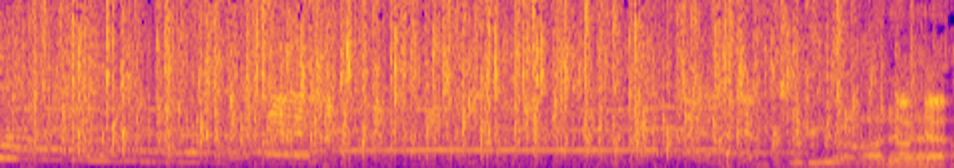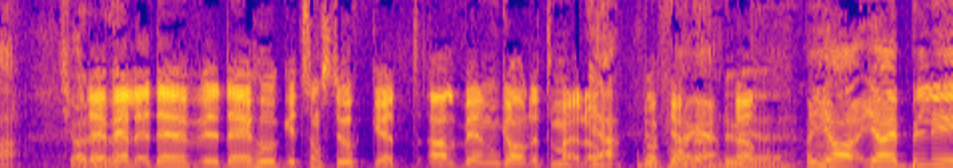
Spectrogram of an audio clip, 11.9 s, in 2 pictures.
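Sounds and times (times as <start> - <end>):
crowd clapping: 0.0 - 6.0
speech: 5.0 - 11.9.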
